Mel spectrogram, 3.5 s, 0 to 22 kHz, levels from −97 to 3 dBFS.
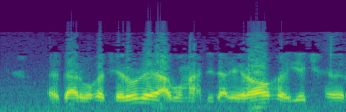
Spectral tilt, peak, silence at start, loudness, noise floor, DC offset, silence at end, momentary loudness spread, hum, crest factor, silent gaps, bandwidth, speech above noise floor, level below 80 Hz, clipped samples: -5.5 dB/octave; 0 dBFS; 0.5 s; -11 LUFS; -32 dBFS; under 0.1%; 0 s; 10 LU; none; 10 dB; none; 7.8 kHz; 22 dB; -48 dBFS; under 0.1%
